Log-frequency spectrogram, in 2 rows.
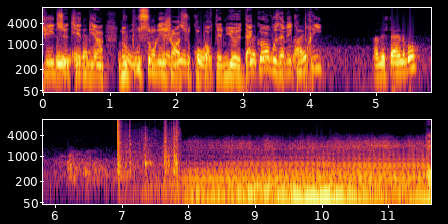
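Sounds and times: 
speech: 0.0s - 4.3s, 5.0s - 6.3s
sharp clicks: 6.9s - 8.0s
small propeller plane engine taking off from Georgetown, Guyana: 7.0s - 11.6s.

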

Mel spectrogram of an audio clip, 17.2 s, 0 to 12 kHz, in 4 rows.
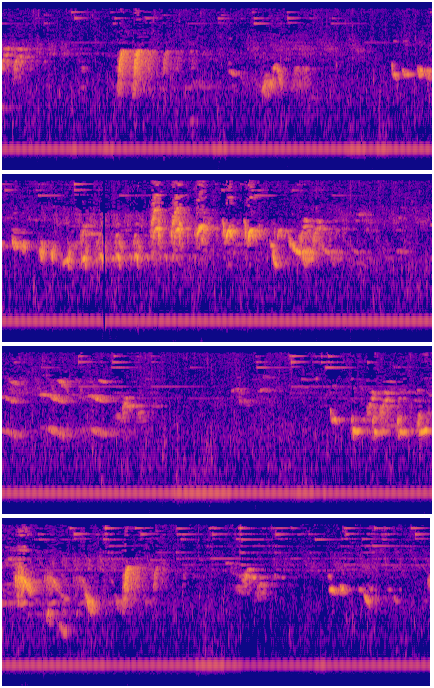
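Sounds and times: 
continuous hum: 0.0s - 17.1s
leafbird singing sharp chirps whistles and chattering notes: 0.0s - 17.1s.

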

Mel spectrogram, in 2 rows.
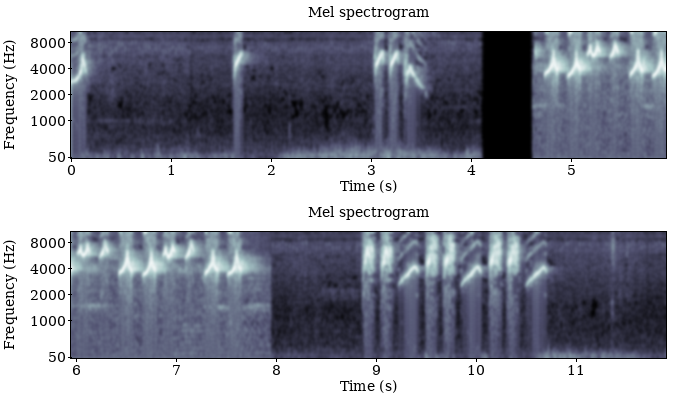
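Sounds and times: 
lovebird chirping as a trapping lure: 4.6s - 10.8s.

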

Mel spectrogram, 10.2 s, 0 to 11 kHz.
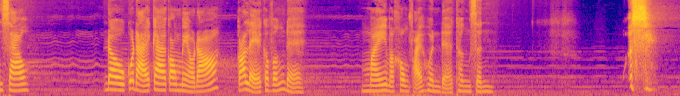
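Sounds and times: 
speech: 0.0s - 0.5s, 1.6s - 4.6s, 5.4s - 7.5s, 9.4s - 9.9s
person sneezing: 9.4s - 10.0s.

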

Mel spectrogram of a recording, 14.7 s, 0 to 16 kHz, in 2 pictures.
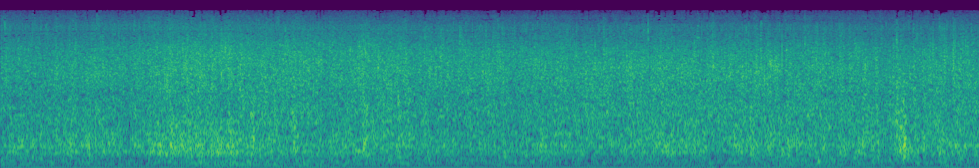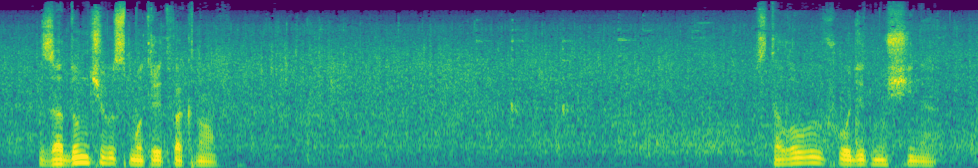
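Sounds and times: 
rain falling on a balcony: 0.0s - 14.6s
speech: 7.6s - 9.2s, 13.1s - 14.5s.

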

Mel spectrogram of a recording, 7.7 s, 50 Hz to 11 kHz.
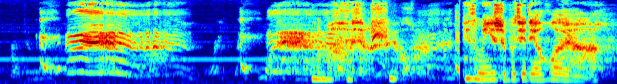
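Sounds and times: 
newborn baby crying: 0.5s - 2.4s, 3.0s - 4.2s
speech: 3.9s - 5.2s, 5.8s - 7.6s.

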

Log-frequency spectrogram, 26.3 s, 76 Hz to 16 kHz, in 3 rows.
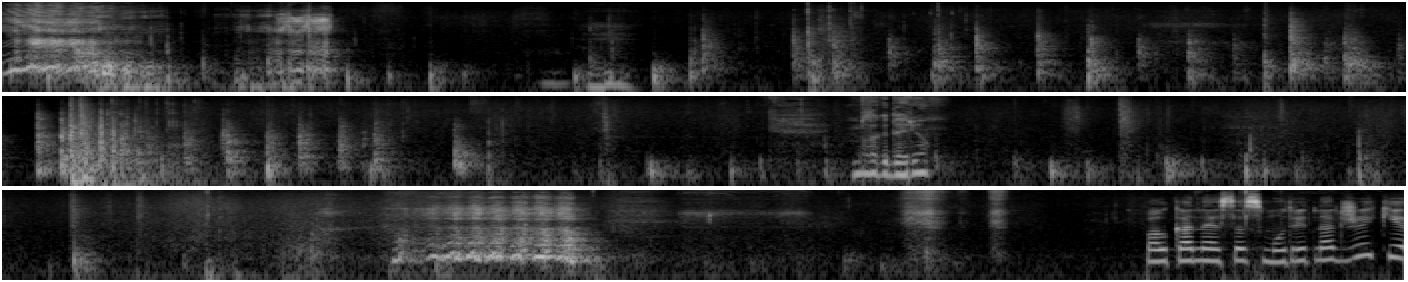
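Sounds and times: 
speech: 0.0s - 1.2s, 14.2s - 14.7s, 24.8s - 26.3s
hoof steps of a small horse walking around a room: 0.6s - 21.5s.

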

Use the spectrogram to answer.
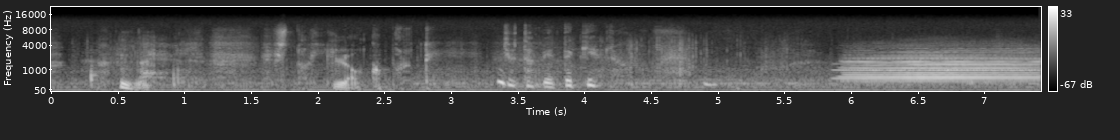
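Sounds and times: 
low rumbling noise at a train station: 0.0s - 7.4s
speech: 0.5s - 1.0s, 1.7s - 2.8s, 3.4s - 5.1s
passenger train multi-toned horn blast at a station: 5.9s - 7.4s.

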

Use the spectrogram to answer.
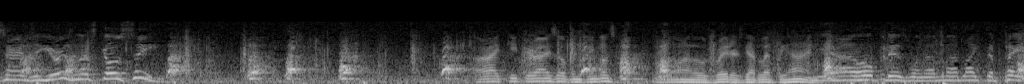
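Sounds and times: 
speech: 0.0s - 3.6s, 4.8s - 10.2s
dog barking at something in bushes: 0.0s - 3.8s, 4.4s - 4.9s, 5.7s - 6.9s, 8.1s - 8.7s, 10.0s - 10.2s
low hiss: 0.0s - 10.2s.

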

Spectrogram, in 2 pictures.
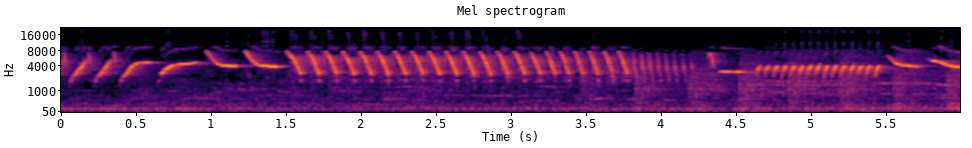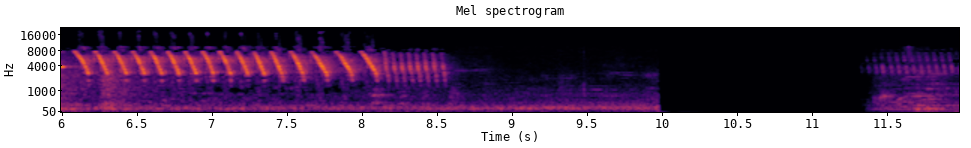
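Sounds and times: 
canary song with slurred whistles and rolling trill: 0.0s - 9.0s, 11.4s - 11.9s.

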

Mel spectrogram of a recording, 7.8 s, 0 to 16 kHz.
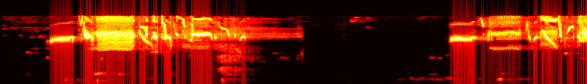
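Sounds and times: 
bird giving rapid high chirps and sweeping whistled notes: 0.6s - 3.6s, 6.0s - 7.8s.

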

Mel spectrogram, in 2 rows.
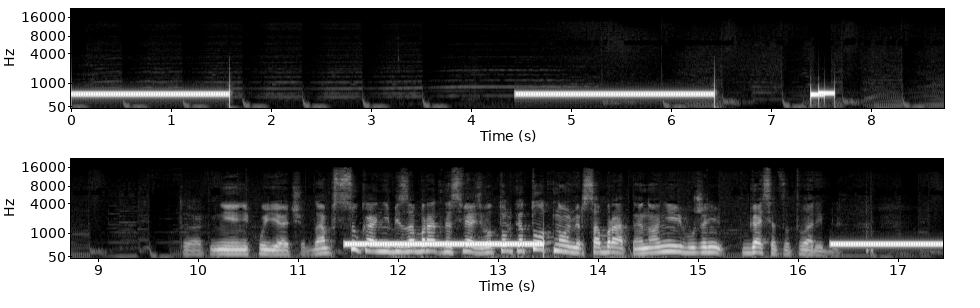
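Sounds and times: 
telephone dial tone: 0.0s - 1.6s, 4.4s - 6.5s, 11.5s - 13.5s, 16.3s - 17.4s
speech: 9.9s - 16.4s.

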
